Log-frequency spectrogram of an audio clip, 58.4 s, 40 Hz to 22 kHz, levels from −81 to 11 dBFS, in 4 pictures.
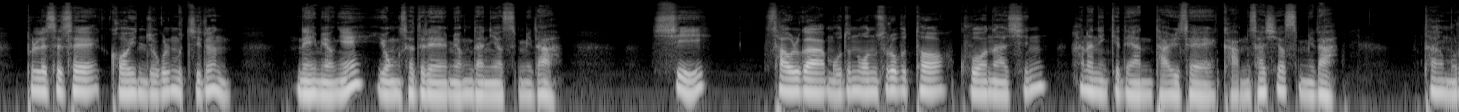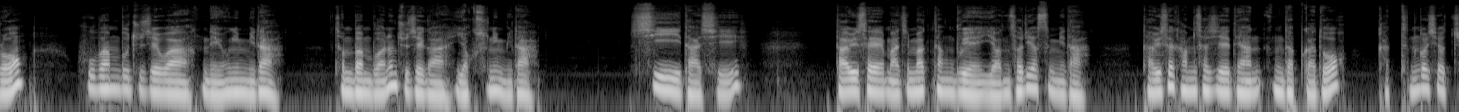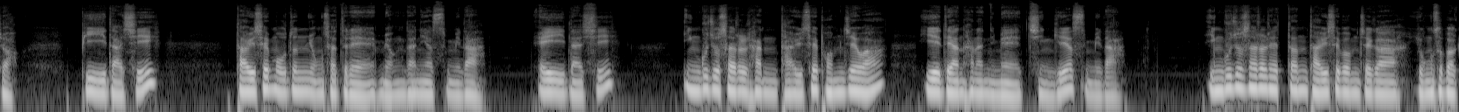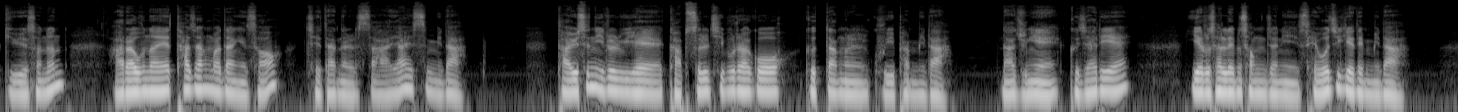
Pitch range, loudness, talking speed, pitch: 105-130 Hz, -16 LUFS, 255 characters per minute, 115 Hz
